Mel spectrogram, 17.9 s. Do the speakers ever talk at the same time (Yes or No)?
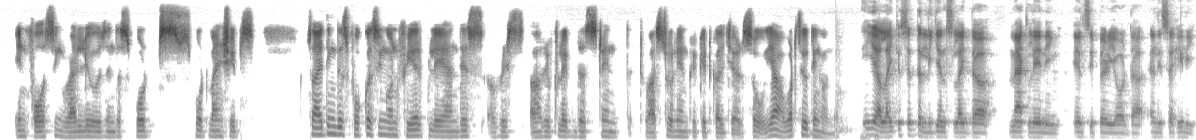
No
